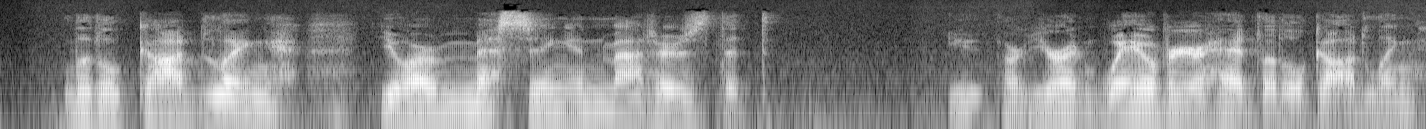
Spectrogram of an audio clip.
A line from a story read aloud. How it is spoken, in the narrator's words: growls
